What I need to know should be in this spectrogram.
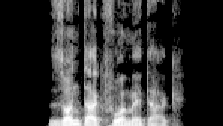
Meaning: Sunday morning (time before noon)
- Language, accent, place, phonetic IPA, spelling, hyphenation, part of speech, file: German, Germany, Berlin, [ˈzɔntaːkˌfoːɐ̯mɪtaːk], Sonntagvormittag, Sonn‧tag‧vor‧mit‧tag, noun, De-Sonntagvormittag.ogg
